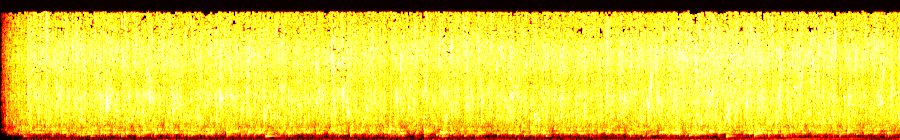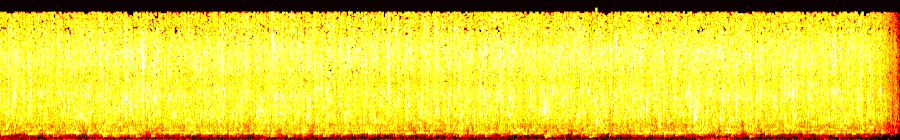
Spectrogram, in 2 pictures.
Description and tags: Rain in Sewer Drain
Just a simple recording of some water flowing through a sewer drain. Some nice running water SFX that could be used as a positional sewer loop in a game, or as part of ambient bed.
